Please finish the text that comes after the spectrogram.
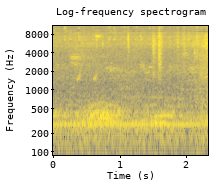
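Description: Khatasi pigeons cooing softly in a pigeon loft, a steady low murmur of coos running continuously through the whole stretch with faint higher chirps scattered above.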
